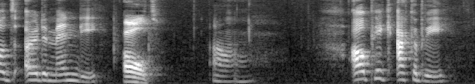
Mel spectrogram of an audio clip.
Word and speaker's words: Otamendi: Otamendi.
